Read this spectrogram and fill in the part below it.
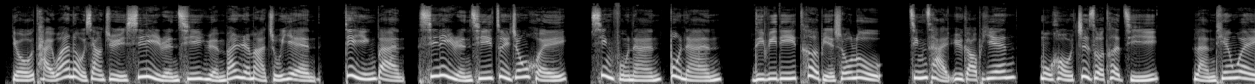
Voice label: Mandarin TVC Read, China Female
